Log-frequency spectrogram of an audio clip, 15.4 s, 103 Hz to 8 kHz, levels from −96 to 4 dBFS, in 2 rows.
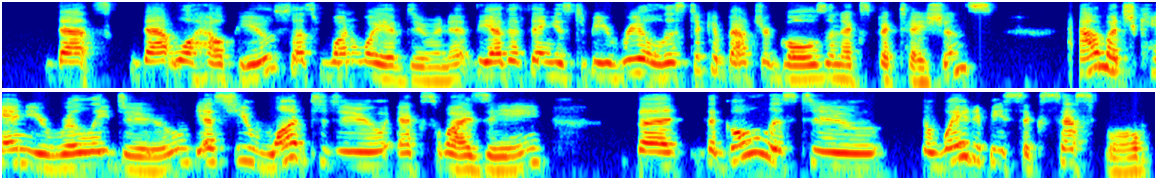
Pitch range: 185-290 Hz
